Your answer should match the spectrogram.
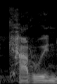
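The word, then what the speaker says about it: Carwyn: My name is actually Carowin. It is Carowin. That's the pronunciation in in Welsh.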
